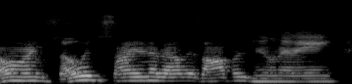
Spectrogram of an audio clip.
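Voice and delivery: slow, soft, low-energy voice with zero enthusiasm. Speaker giving an example of sounding like Eeyore, Eeyore voice. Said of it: "do you sound like Eeyore?".

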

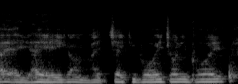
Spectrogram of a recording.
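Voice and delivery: put-on cheeky, teasing, matey tone. Retelling how the club captain greeted people: imitating a cheeky mocking greeting. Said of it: "you're kind of taking the piss out of".

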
